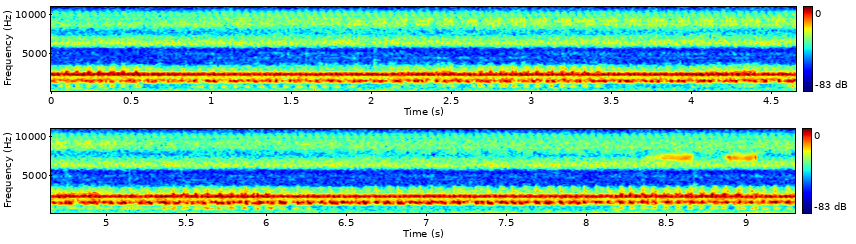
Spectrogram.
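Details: Frogs singing in rice fields deep in the night: rapid pulsed call trains come in bursts of a second or two, stopping and restarting, over a constant buzzing chorus.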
